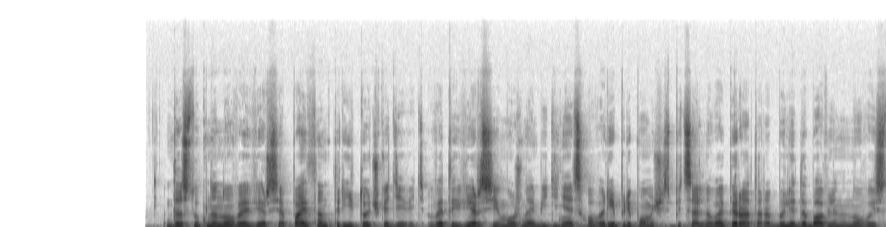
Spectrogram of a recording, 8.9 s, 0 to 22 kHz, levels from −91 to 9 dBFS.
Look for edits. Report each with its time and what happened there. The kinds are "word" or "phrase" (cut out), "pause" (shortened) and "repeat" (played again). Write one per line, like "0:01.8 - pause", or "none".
none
